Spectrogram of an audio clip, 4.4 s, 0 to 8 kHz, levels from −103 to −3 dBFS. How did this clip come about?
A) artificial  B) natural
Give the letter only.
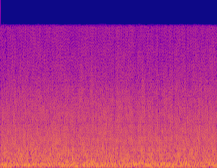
A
